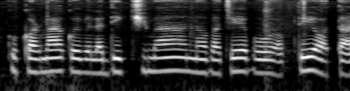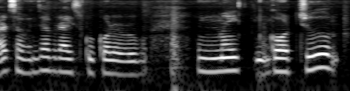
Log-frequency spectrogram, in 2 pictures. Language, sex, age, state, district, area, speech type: Nepali, female, 30-45, West Bengal, Kalimpong, rural, spontaneous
